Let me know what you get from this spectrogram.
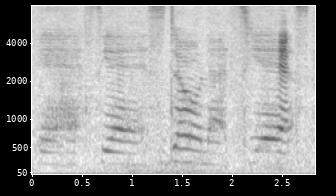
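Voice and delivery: soft, slinky tempter voice; quietly egging on from the shoulder; hushed, drawn-out urging; little shoulder devil. Acted. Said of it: "little Hamble on my shoulder going".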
